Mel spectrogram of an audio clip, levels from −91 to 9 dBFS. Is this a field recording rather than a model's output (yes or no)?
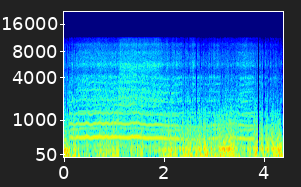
yes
